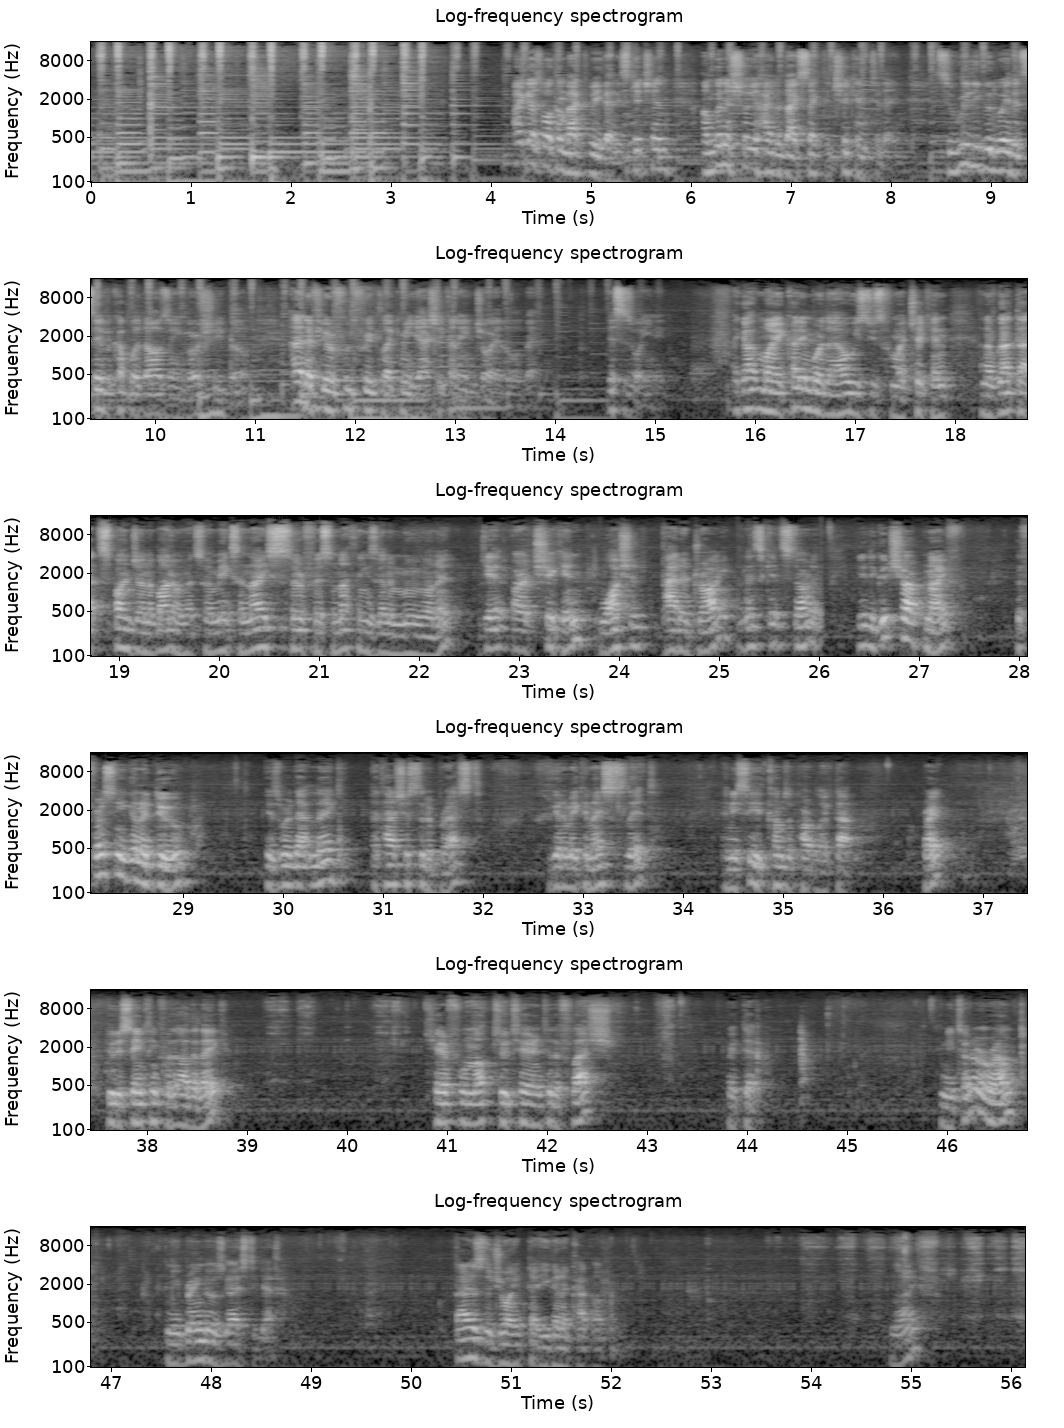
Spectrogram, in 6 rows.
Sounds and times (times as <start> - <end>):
Speech: 4.2 - 13.9, 14.6 - 15.2, 15.8 - 29.2, 29.8 - 32.0, 32.6 - 36.8, 37.6 - 38.9, 40.8 - 42.7, 43.8 - 44.3, 45.9 - 46.8, 47.5 - 48.8, 50.4 - 52.1, 54.8 - 55.2.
